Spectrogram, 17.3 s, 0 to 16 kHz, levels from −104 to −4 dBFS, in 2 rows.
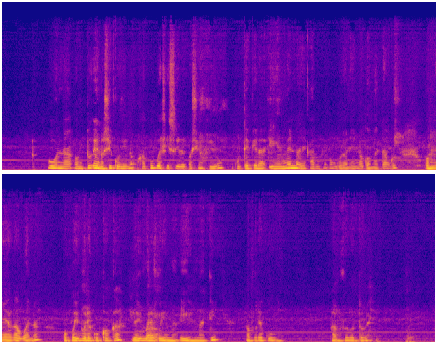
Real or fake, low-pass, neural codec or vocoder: fake; 14.4 kHz; codec, 44.1 kHz, 7.8 kbps, DAC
